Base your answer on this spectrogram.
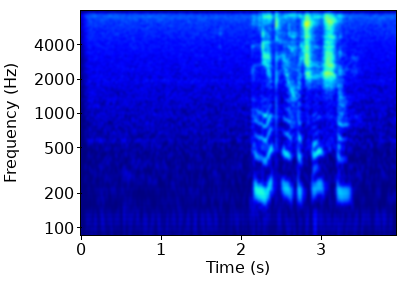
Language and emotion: Russian, neutral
